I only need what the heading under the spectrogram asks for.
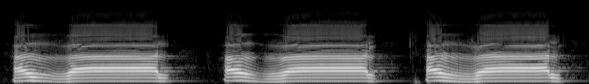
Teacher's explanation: ज़ाल ज़बान का सिरा और ऊपर के दांतों के अंदरूनी किनारे से अदा होता है।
